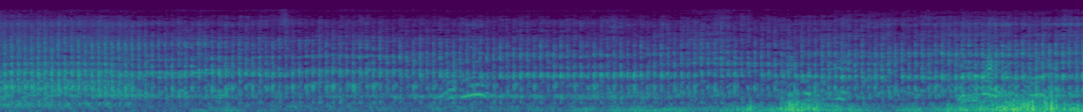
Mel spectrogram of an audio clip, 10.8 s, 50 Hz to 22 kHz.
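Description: Mahindra 265 DI tractor's three-cylinder diesel engine running steadily at low speed, with louder swells briefly about three-quarters of the way in and again just before the end.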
